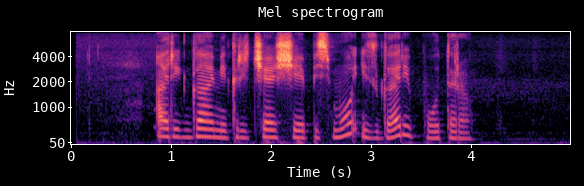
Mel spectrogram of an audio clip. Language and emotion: Russian, neutral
